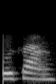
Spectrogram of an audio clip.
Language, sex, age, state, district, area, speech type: Marathi, female, 18-30, Maharashtra, Amravati, rural, conversation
